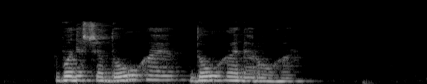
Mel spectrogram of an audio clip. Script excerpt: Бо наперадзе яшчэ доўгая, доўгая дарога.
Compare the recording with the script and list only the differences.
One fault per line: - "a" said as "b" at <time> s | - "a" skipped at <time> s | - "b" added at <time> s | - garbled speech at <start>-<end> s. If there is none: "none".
- "наперадзе" skipped at 0.7 s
